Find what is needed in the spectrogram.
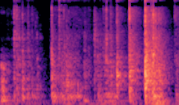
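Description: Paper and a clear plastic ruler being handled on a tabletop: irregular rustling and light taps, with a sharper click near the end.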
